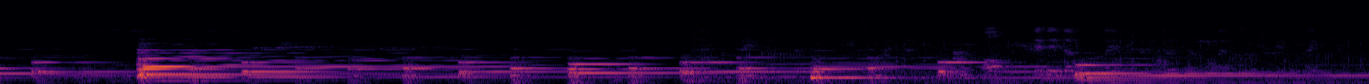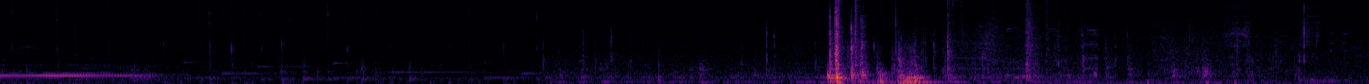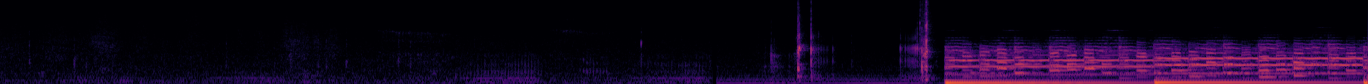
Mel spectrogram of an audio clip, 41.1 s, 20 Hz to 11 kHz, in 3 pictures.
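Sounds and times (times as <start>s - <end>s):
soft background music: 0.0s - 19.8s, 36.8s - 41.0s
fingers typing on keyboard: 13.8s - 19.2s
cat purring: 29.2s - 34.6s.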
